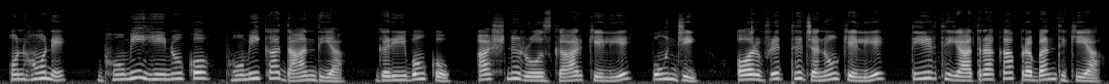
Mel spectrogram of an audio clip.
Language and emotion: Hindi, neutral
